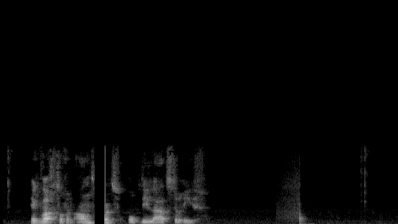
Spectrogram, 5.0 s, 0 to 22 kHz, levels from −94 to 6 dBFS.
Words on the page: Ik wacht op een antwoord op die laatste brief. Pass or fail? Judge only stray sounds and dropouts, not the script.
fail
